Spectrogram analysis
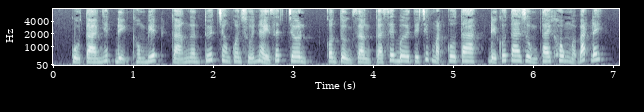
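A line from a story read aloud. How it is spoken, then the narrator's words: Laughing. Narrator (Vietnamese): Ưng bật cười, nói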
